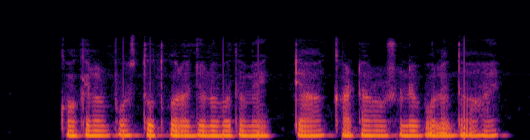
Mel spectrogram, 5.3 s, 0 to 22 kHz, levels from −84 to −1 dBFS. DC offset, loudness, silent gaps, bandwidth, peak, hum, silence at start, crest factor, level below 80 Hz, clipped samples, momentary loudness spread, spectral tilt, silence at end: under 0.1%; -27 LUFS; none; 7.2 kHz; -10 dBFS; none; 0.6 s; 16 dB; -54 dBFS; under 0.1%; 5 LU; -8 dB/octave; 0.25 s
